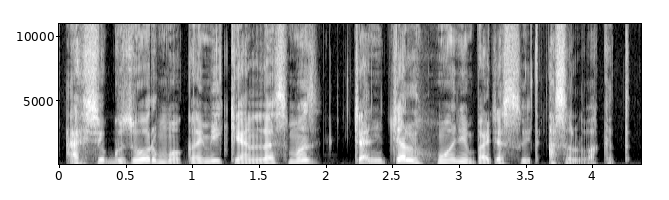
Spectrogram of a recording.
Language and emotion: Kashmiri, happy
